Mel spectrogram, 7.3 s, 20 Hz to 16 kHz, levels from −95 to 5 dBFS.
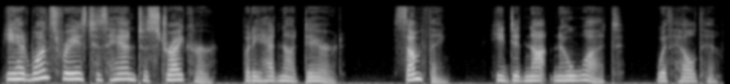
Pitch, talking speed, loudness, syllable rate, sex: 190 Hz, 165 wpm, -20 LUFS, 4.9 syllables/s, female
